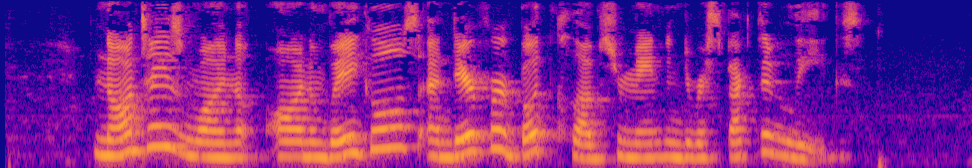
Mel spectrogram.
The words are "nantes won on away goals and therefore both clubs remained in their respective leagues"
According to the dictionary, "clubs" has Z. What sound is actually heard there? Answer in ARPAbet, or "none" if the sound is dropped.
Z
